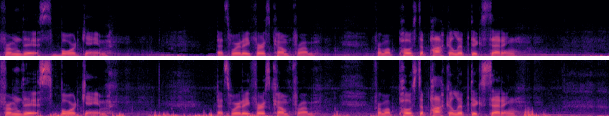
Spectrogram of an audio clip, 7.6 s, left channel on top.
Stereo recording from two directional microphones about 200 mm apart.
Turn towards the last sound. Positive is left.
turn(degrees=-45)  # may be behind; listen again after turning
